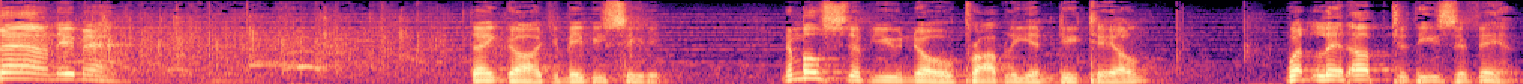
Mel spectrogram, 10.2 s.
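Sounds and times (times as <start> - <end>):
speech: 0.0 - 0.9, 3.1 - 4.5, 5.2 - 7.7, 8.6 - 10.1
audience clapping: 0.0 - 4.6, 7.7 - 8.6.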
